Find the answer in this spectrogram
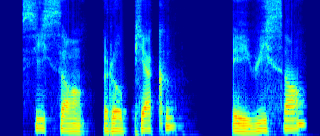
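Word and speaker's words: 六百: Voici pour la prononciation des centaines. Hyaku, ni hyaku, sanbyaku, yon hyaku, go hyaku, ropyaku, nana hyaku, hapyaku, kyu hyaku.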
